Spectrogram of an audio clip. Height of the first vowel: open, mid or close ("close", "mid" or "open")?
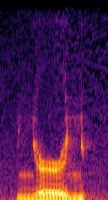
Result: mid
